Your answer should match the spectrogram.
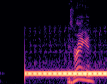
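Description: A phone line rings out on a radio show call, a steady loud tone starting abruptly after silence and holding on, with a brief voice cutting in partway through.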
